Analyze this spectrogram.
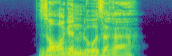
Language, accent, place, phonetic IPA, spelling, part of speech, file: German, Germany, Berlin, [ˈzɔʁɡn̩loːzəʁɐ], sorgenloserer, adjective, De-sorgenloserer.ogg
- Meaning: inflection of sorgenlos: 1. strong/mixed nominative masculine singular comparative degree 2. strong genitive/dative feminine singular comparative degree 3. strong genitive plural comparative degree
